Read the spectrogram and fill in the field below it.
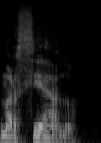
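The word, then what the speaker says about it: Marciano: Так на свет появился Рокки Марчиано. Кстати, в Америке его фамилию произносят Марсиано.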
